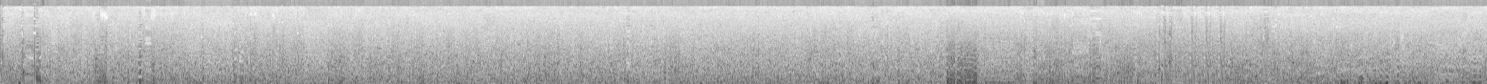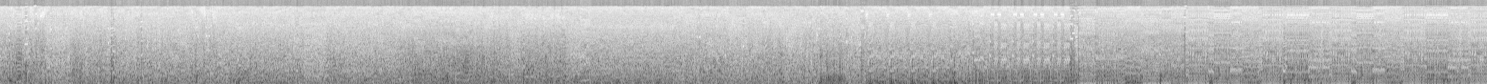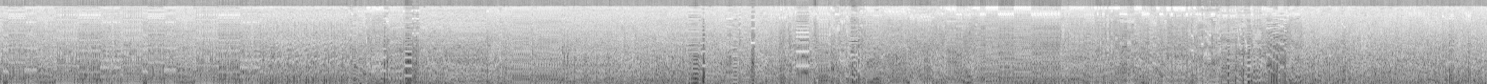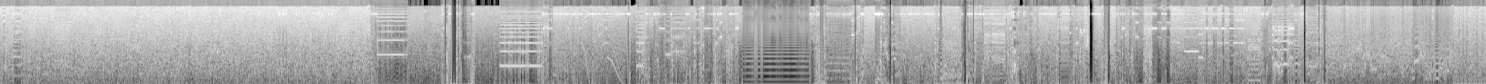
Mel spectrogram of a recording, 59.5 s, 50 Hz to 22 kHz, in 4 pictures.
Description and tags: This is the first glitch sound of 2021! It's short, and glitches and has static.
